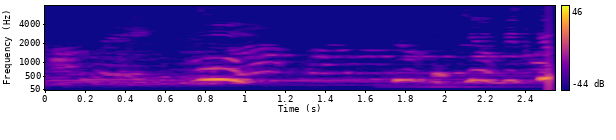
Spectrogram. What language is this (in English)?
Icelandic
